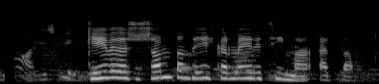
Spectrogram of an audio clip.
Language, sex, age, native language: Icelandic, female, 14, Icelandic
